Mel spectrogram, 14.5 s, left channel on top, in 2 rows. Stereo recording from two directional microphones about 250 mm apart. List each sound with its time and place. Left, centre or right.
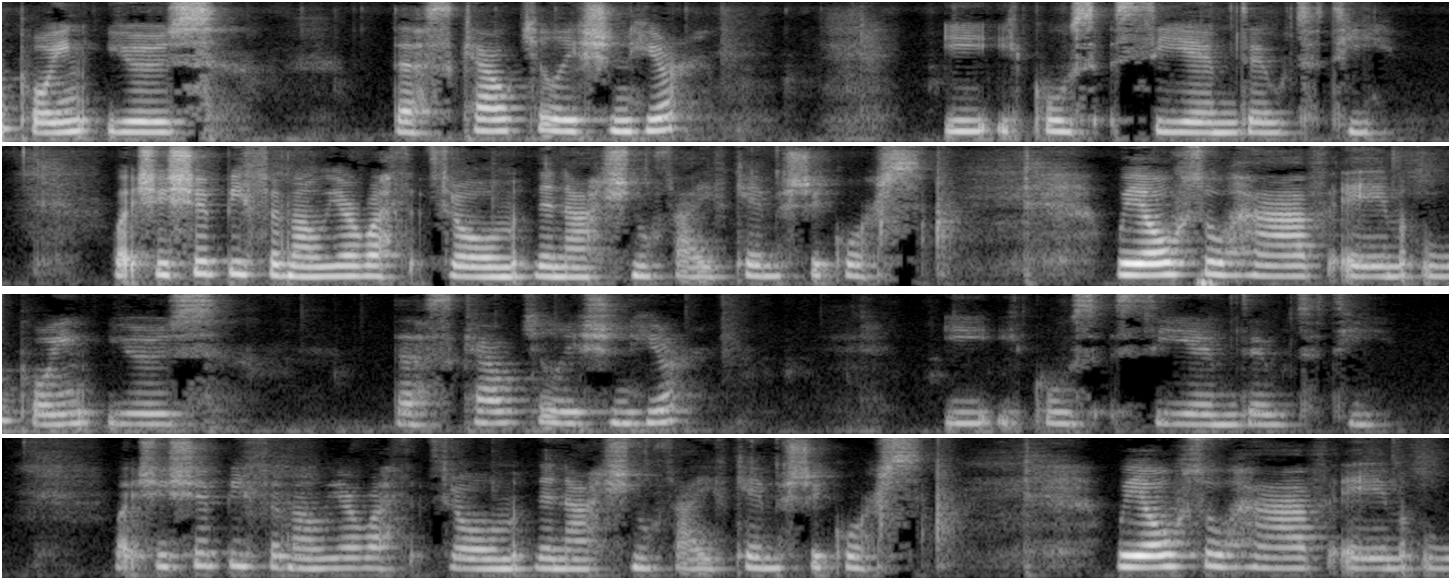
0.1 s speech: left
7.8 s speech: left; by 14.3 s centre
